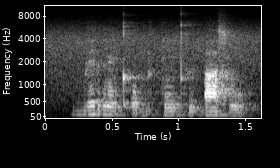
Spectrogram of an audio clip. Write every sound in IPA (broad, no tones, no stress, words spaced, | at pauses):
berẽ kʼobʉkũkʼɨ ʔasũ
